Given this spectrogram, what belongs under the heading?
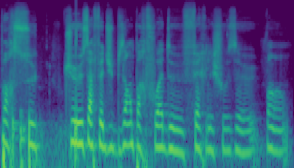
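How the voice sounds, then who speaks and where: A woman's voice: on the low side, steady tone, slow, dark tone. A woman, an activist guest on community radio, speaking hesitantly with fillers and laughing easily. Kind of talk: casual radio chat and reading a text aloud.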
